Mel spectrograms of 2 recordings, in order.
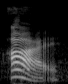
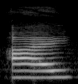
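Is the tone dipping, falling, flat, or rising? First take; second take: falling; flat. First: The pitch falls sharply from high to low. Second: The pitch stays level and high. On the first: "The fourth goes from the top to the lowest" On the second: "The first tone is flat"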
